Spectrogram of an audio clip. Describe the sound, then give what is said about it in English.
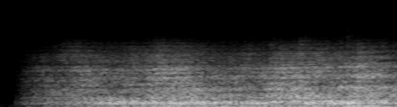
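A loud airplane engine at Detroit Metro Airport, Michigan, roars up quickly and holds a steady, broad rumble, continuous, with no voices over it. “but there is one engine that's revving, actually many engines, that take people to a lot of different places, and local leaders are wheels up on spreading the word.”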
